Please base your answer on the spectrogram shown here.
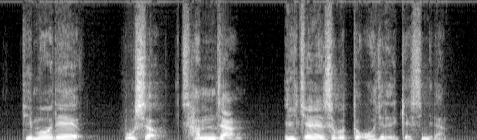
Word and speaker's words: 디모데: 디모데. 어릴 때는 그 발음이 잘 안 되니까 디모도 했습니다. 디모도. 어릴 때 그 발음이 잘 안 되더라고요. 그래서 디모데라는 발음이 잘 안 되고 디모도.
